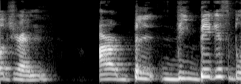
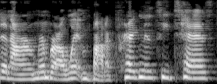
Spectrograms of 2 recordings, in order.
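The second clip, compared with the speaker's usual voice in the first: normal talking voice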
